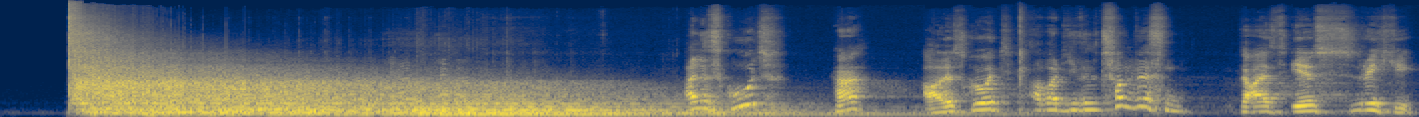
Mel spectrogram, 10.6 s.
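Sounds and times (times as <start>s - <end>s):
gunshot from a shouldered gun fired at the upper target: 0.5s - 7.8s
speech: 5.2s - 10.6s.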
